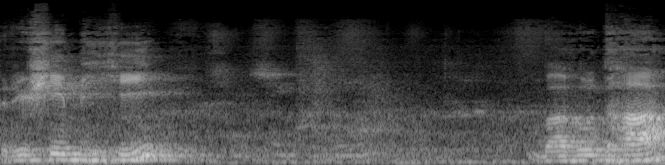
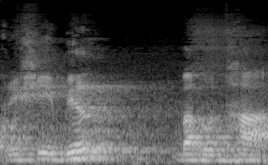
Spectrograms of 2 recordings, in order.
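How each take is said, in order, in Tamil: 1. முதல் சொல் மூச்சொலி h ஒலியுடன் முடிகிறது. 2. முதல் சொல் r ஒலியுடன் முடிகிறது.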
